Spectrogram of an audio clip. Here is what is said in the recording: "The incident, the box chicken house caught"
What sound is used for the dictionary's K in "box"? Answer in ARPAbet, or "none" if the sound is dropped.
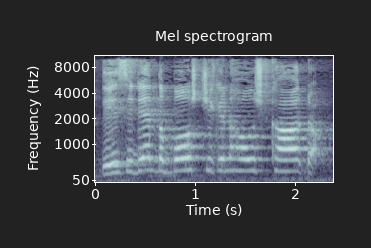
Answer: none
